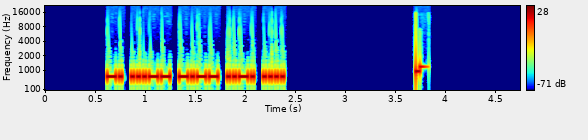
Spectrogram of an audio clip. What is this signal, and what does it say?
Morse code, heard as a keyed tone, about 40 wpm, 700 Hz. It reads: N3YFH
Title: USA Call Signs - 5 Characters - 4x Character Spacing - 40wpm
